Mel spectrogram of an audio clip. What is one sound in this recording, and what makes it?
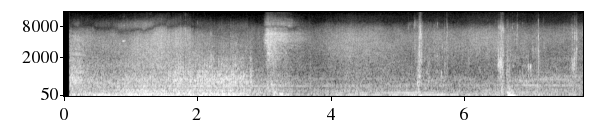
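A heavy truck engine rumbles close by.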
